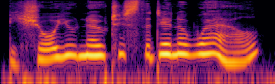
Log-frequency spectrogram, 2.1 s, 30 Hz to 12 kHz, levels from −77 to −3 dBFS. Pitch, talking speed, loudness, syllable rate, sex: 220 Hz, 205 wpm, -16 LUFS, 5.3 syllables/s, female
